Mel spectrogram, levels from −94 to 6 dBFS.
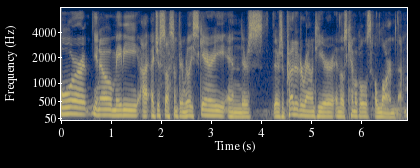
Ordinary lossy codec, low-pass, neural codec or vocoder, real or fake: MP3, 64 kbps; 7.2 kHz; none; real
